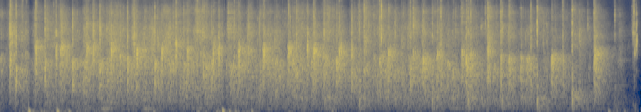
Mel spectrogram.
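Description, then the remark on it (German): An audience applauds with dense, steady clapping that holds at a constant loud level for several seconds, then tapers off near the end. “Applaus”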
